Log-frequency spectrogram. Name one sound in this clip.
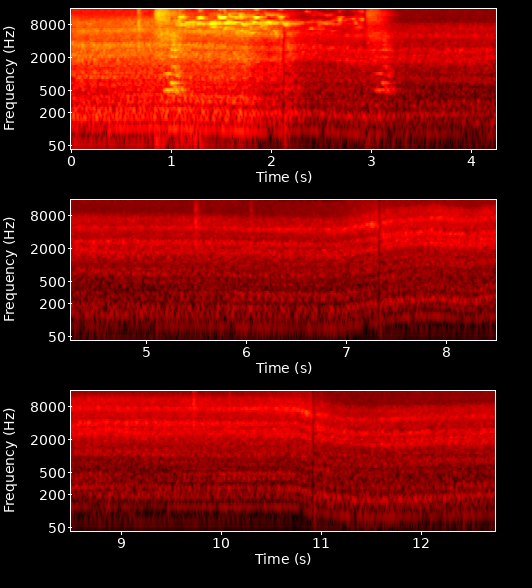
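A bus engine hums steadily, its pitch rising as it speeds up.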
